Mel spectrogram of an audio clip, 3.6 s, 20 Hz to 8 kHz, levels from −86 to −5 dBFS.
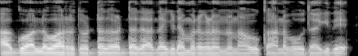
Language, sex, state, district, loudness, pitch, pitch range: Kannada, male, Karnataka, Koppal, -17 LUFS, 105 Hz, 100-105 Hz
